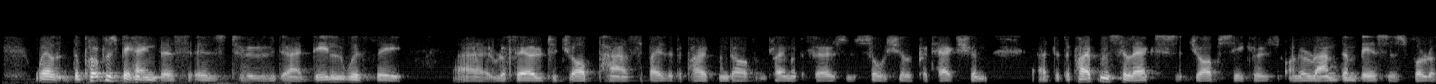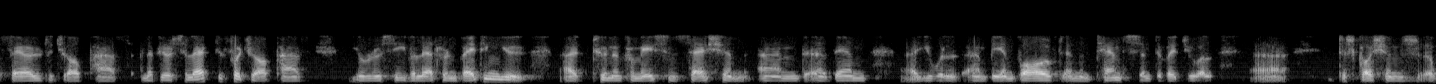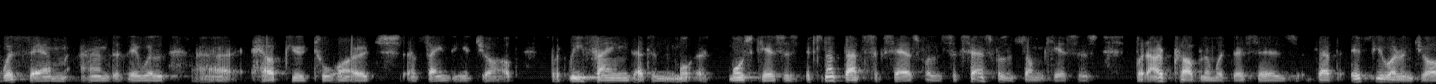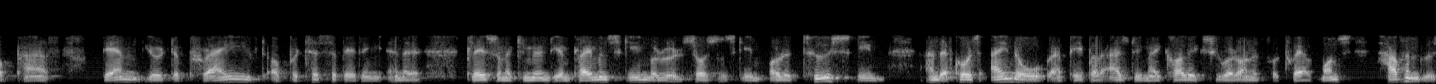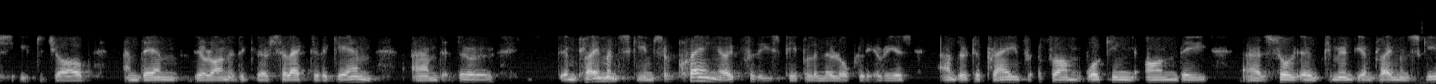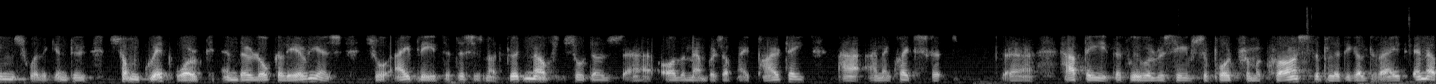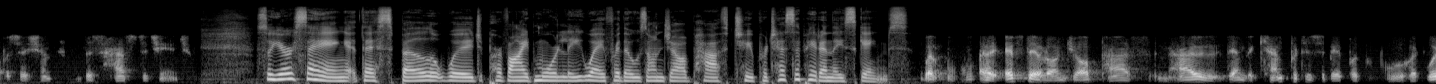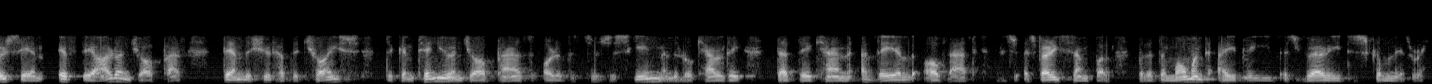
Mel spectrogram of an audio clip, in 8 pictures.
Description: Donegal Deputy Pat the Cope Gallagher says people should have a choice:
